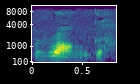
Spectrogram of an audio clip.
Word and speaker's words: wrong: Okay, and wrong. Alright. If you notice here we have two words starting with W followed by R, that their W is silent.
